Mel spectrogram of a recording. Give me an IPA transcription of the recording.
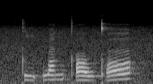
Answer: tiʔwæn tʼʌwkʼɜ

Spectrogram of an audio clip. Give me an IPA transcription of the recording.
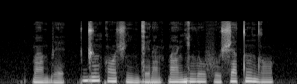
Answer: k͡pã˨bɛ˨ | d͡ʒũ˦kɔ̃˧ ʃĩ˨ɡɛ˨ɾã˨ k͡pã˧ ɡĩ˦lo˦fo˧ ʃa˦tũ˦dɔ̃˧

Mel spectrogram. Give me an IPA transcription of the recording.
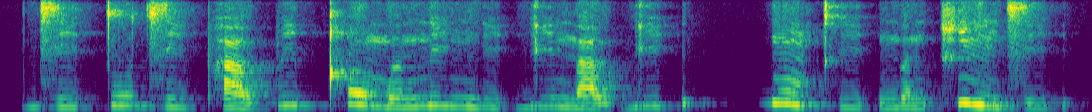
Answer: d͡zi˨ʔt̪u˧d͡zi˨˩pʰa˨˩w pi˦p̚kʰɔ˥˧m ə˧n̪i˧ ŋi˨ʔɡi˧n̪a˨˩w ɡi˦ʔ | ɡɔ̃˥˧kʰi˨ʔ ŋə˨˩nt͡ɕĩ˥˧d͡zi˨ʔ

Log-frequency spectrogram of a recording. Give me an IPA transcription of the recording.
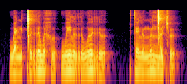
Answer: wæŋɛǀɵrə wəhʊ | welʊrʊ wɵ rɵ | tɛlɵŋɵ ŋ͡ǀəcʰɵ

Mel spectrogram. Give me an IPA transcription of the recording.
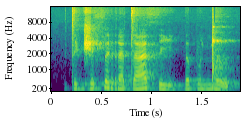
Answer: təd͡ʒə θərata θi | əpʊŋ͡ǃʊ

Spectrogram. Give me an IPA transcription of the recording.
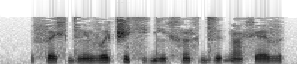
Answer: fɛxd͡zẽ vət͡ʃəsʲədʲẽ xə̃xd͡zɨɠã xɛv

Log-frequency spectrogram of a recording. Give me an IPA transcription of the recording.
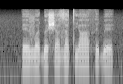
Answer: evɜ ɗəʃa zatjaːθiɓe

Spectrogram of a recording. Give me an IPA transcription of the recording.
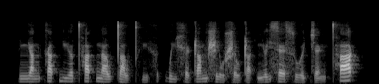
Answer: ɲa˧nka˦˥t̚ji˧ə̯ t̪ʰa˦˥t̚na˧˥wt̪a˨˩w t̪ʰi˨˩˨hə˦˥k̚ wi˨˩˦xɛ˨˩˨ ʈa˧m ʂi˨˩˨w ʂə˨˩wʈa˨˩k̚ ɲə˧˥jsɛ˧ su˨˩ə̯cɛ˨˩˨ŋ t̪ʰa˦˥k̚

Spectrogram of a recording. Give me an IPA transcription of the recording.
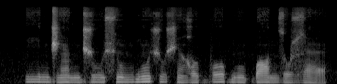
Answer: ind͡ʒæ̃ nd͡ʒuɕũ mbũʃuʃẽʁu bobũ ɓɒnzoɮæ

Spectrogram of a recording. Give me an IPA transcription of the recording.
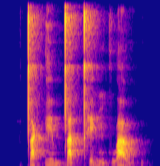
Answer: t̪a˨˩k̚ɣe˧˩mt̪a˦˥t̚t̪ʰḛ˧˥ŋ kwa̰˧˨wʔ

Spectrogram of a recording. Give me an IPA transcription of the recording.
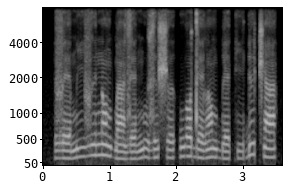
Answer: vɛ˨mi˧ vɨ˦ nɔ̃˦ɡ͡bã˨ zɛ˨ ŋu˦˨zɨ˦ ʃə˧ | wɔ˧dɛ˨lɔ̃˧ ɡ͡bɛ˨ki˨ ɗɨ˦t͡ʃã˧

